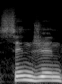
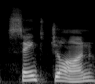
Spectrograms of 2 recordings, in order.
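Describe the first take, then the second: First: It is shortened to two quick syllables: Sinjin. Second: Both words are said in full: Saint John. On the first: "or as the British would say" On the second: "a guy named Saint John"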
